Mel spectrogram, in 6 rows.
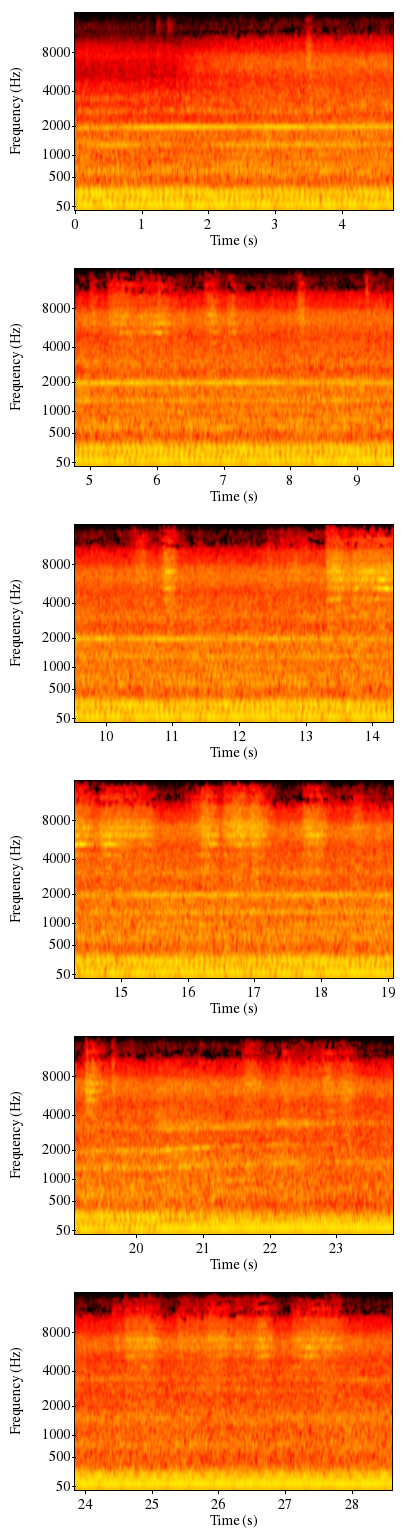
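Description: Diesel engine of a 1943 GE 80-ton switcher locomotive running steadily as the locomotive travels along the track. Its note changes about two-thirds of the way through, and there are faint high squeals around the middle.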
